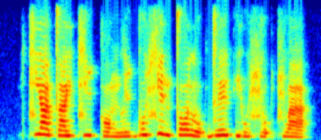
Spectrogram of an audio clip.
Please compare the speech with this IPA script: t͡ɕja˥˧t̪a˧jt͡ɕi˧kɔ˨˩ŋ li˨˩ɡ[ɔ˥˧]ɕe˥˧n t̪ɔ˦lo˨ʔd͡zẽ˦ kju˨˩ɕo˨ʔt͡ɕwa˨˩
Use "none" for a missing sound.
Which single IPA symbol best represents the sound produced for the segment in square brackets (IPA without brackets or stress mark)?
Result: o˥˧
